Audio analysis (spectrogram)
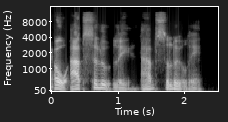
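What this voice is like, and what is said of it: Poor put-on German accent. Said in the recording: “you can do a better German accent than that ... That's a horrible, horrible.”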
